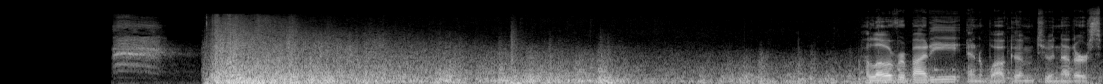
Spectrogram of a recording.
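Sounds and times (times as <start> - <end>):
crow cawing: 1.1 - 2.0.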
